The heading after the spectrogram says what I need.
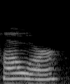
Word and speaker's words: hour: They should be there in the next hour. Our H is not pronounced.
